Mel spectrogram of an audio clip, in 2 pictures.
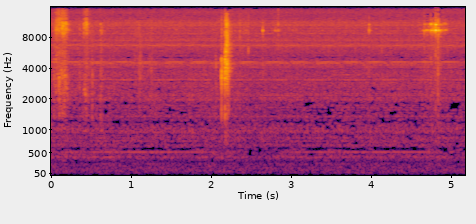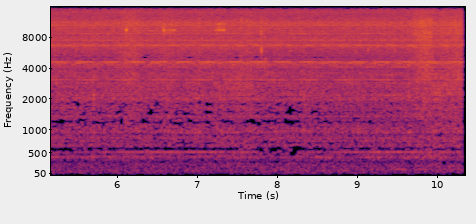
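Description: A few faint clicks and taps from handling a lavalier microphone's small battery housing as its cap is unscrewed, with long quiet gaps between; the sharpest click comes about two seconds in and a brief high tick about five seconds in.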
